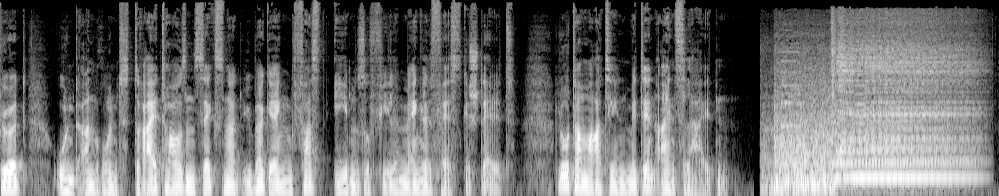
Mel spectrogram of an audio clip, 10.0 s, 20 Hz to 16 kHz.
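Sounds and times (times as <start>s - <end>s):
speech: 0.0s - 8.6s
train warning horn in the Czech Republic: 8.3s - 9.9s.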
